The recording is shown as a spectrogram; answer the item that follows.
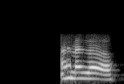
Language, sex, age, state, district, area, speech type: Kashmiri, female, 30-45, Jammu and Kashmir, Baramulla, rural, conversation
